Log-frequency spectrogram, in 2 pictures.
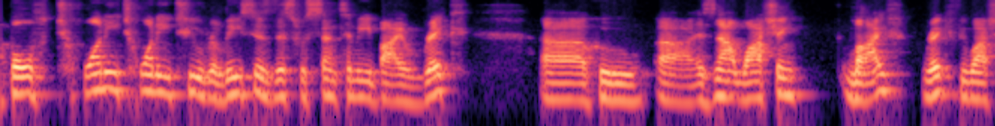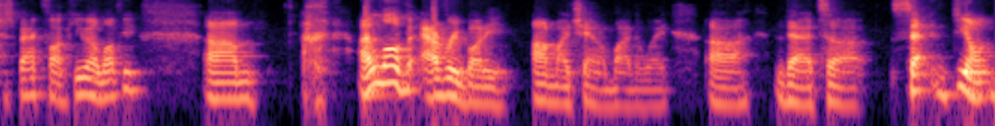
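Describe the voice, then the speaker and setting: A man's voice: mid-range voice, a bit bright. A man with a sore throat after hours of talking, hosting a live beer-review stream, rambling and swearing as he reads chat comments aloud.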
